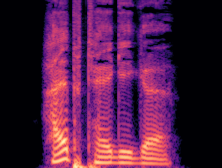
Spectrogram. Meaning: inflection of halbtägig: 1. strong/mixed nominative/accusative feminine singular 2. strong nominative/accusative plural 3. weak nominative all-gender singular
- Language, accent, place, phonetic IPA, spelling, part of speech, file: German, Germany, Berlin, [ˈhalptɛːɡɪɡə], halbtägige, adjective, De-halbtägige.ogg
